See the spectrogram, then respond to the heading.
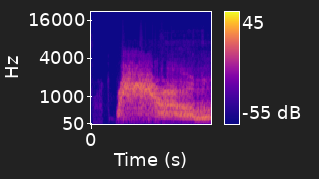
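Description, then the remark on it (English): A person growls like a tiger, a loud, rough, sustained roar that bursts in abruptly after a brief quiet moment and holds steady for over a second. “growl, tiger growl yourself right now and then repeat what you were saying”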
